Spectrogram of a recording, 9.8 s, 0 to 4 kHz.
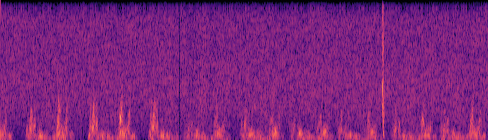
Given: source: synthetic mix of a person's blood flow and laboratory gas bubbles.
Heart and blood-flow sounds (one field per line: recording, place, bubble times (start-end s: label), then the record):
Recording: Doppler ultrasound of blood flow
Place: precordium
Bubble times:
7.62-7.70 s: bubbles
From the record:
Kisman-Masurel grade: 113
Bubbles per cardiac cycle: 1 to 2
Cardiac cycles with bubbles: 1 to 10%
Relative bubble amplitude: loud (0.450 to 0.775)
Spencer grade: 1 (occasional bubble signal discernible with the cardiac motion signal, with majority of cardiac periods free of bubbles)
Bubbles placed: only in the low amplitude regions of the cardiac cycle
